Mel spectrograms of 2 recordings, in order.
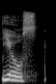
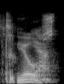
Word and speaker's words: Joost: pronounce your name, and he said it's like ghost. So Joost, not Joost. Joost. Yeah, he said imagine like his pronunciation similar to ghost.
